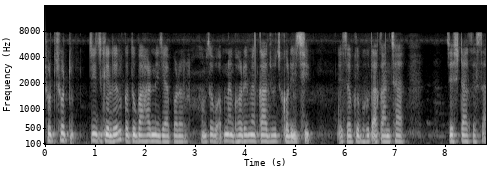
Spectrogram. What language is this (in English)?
Maithili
